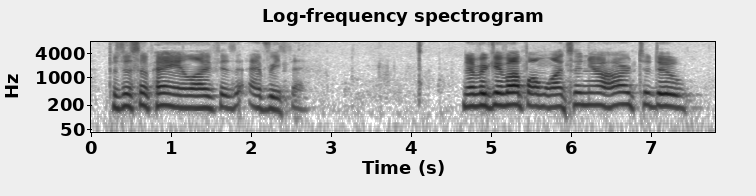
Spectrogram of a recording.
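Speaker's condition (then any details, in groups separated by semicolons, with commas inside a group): Parkinson's disease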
